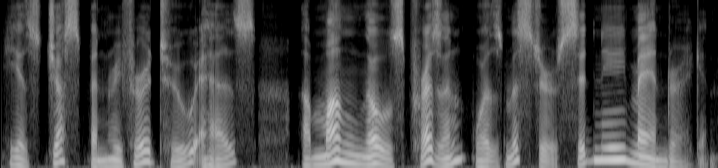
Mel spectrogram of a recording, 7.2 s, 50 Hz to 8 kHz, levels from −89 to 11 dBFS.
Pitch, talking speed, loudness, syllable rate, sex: 140 Hz, 115 wpm, -20 LUFS, 3.3 syllables/s, female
